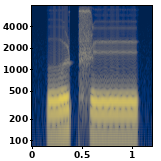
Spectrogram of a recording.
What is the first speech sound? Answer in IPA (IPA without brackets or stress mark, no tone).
u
